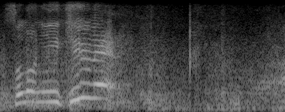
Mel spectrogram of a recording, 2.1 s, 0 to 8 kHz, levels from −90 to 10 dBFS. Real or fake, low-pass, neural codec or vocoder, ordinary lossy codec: fake; 7.2 kHz; codec, 16 kHz in and 24 kHz out, 1.1 kbps, FireRedTTS-2 codec; Opus, 16 kbps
